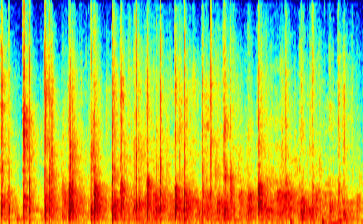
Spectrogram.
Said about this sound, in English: Thank you all. I'm going to give them a little applause.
